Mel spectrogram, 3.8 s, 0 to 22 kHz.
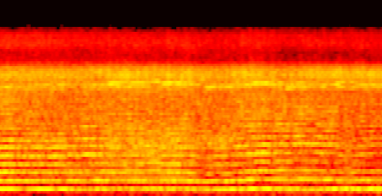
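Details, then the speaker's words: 3DR Solo quadcopter in a quick flight with Emax MT2216 810KV motors replacing the OEM motors, master screw props fitted: a steady, even buzzing hum with no wavering or rattle, much quieter; normal motor hum. "can tell the sound is much much quieter"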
